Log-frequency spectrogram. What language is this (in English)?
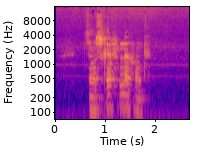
Kabyle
